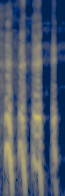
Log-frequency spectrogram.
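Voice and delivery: short high wicked cackle; gloating villain cackle; evil cackle. Acted. Villain laughs between lines.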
